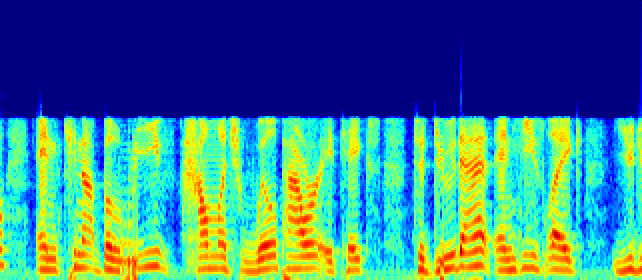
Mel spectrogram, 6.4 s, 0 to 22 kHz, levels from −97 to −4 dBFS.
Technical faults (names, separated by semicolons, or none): Bluetooth CVSD headset codec; Bluetooth headset packet repeated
